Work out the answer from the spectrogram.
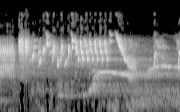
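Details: European goldfinch singing in breeding excitement meant to stimulate females: a short burst of chattering notes and quick trilled phrases, with softer slurred whistles and pauses toward the end.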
